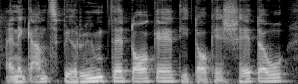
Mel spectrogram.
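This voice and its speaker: An actor playing an earnest male history expert, explaining facts in a measured interview manner on a radio drama. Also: fairly low pitch. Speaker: expert guest.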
